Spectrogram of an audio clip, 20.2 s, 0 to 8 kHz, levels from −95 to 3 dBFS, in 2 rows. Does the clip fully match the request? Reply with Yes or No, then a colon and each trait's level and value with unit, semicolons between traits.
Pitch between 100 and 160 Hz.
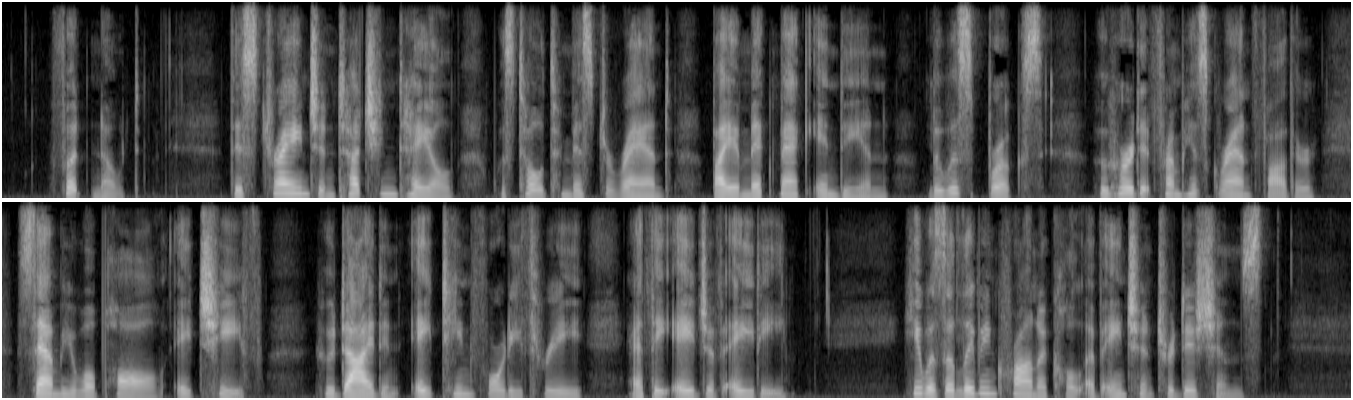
No: medium, 185 Hz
